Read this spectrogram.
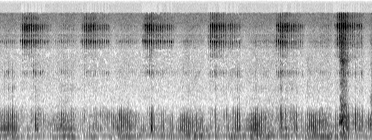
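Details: Six-month-old pet cat purring, a continuous low rumbling with gentle rhythmic swells roughly every second as it breathes in and out.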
